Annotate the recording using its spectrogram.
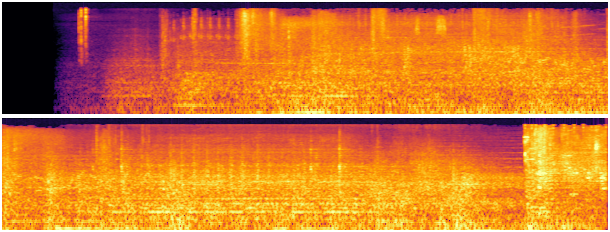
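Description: A spaceship's engines rumble low and steadily as it glides forward.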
